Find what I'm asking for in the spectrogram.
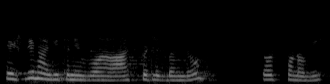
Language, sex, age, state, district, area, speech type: Kannada, female, 18-30, Karnataka, Tumkur, urban, conversation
